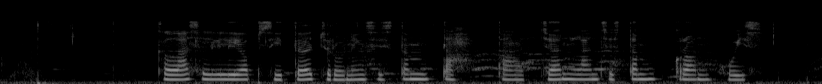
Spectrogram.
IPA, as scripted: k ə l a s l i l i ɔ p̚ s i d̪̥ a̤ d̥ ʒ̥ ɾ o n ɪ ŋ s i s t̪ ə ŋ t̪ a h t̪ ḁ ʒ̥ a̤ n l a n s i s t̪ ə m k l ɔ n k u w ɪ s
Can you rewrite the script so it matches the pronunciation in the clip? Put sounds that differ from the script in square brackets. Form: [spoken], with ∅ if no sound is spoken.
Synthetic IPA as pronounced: k ə l a s l i l i ɔ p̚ s i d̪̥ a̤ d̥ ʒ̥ ɾ o n ɪ ŋ s i s t̪ ə [m] t̪ a h t̪ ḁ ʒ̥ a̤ n l a n s i s t̪ ə m k [ɾ] ɔ n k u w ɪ s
